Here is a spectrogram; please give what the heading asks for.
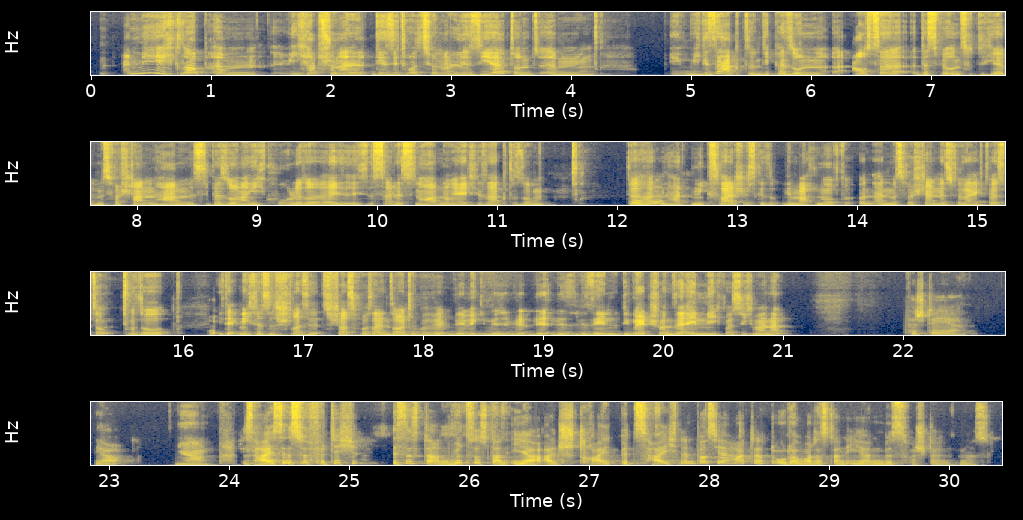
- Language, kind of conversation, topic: German, podcast, Was hilft dabei, nach einem Streit wieder Vertrauen aufzubauen?
- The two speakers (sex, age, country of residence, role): female, 40-44, Germany, guest; female, 55-59, Germany, host
- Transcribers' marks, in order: tsk; tsk; tapping; other background noise; background speech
